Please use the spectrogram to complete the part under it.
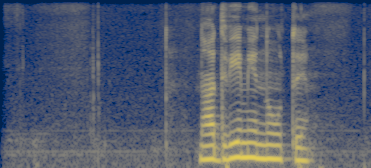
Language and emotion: Russian, neutral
